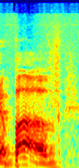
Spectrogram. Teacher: Because these vowels are actually kind of close to one another, whereas most Americans take this turned V and they move it very much towards the schwa sound, so that the word above, for most Americans, it's going to feel like it's the same vowel in both syllables, whereas it's commonly transcribed as above, so that it's a schwa for the first syllable and the turned V for the second syllable.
